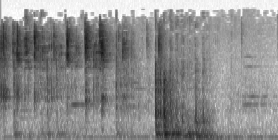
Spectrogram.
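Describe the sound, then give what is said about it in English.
A quick series of hard plastic clicks and rattles as dice tumble during a tabletop role-playing game, then a heavier clatter as they hit and skitter across a table before settling. No one speaks. “Throw on the dice roll.”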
